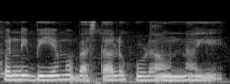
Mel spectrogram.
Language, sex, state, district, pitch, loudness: Telugu, female, Telangana, Mahabubabad, 190 Hz, -14 LUFS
